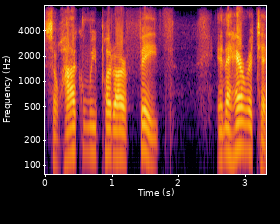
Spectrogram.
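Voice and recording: A man talks at a medium pitch and a fairly slow pace, with ordinary pitch variation. The sound is dry and close, with no echo.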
